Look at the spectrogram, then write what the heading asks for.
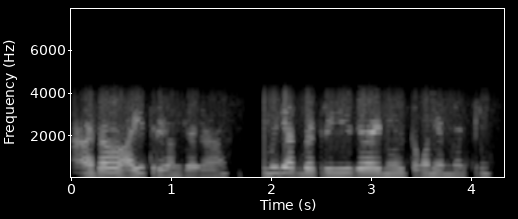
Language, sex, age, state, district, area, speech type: Kannada, female, 30-45, Karnataka, Dharwad, urban, conversation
